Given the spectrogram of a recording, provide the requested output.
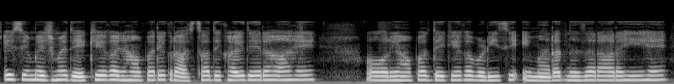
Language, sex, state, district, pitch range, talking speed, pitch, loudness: Hindi, female, Rajasthan, Jaipur, 190-205 Hz, 205 wpm, 200 Hz, -13 LUFS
